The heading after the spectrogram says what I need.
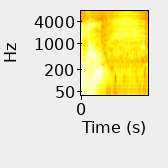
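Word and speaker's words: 四: you say how like how you say it in Japanese is she or yon and she is like dead as well like same sound so people are like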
